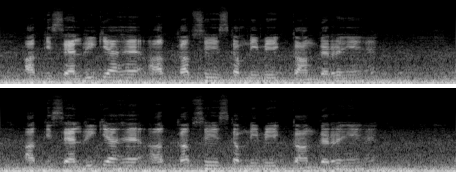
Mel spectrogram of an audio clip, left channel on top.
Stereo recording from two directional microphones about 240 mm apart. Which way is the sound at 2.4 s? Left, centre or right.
Right.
